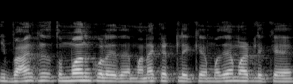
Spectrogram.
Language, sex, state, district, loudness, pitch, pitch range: Kannada, male, Karnataka, Mysore, -19 LUFS, 155 Hz, 145-165 Hz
